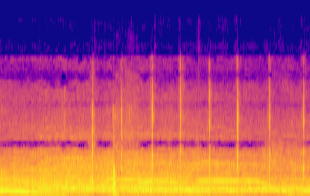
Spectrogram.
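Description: A crowd at a country music concert cheering and whooping, a dense, steady roar of many voices filling the whole moment with a few higher shouts poking through.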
